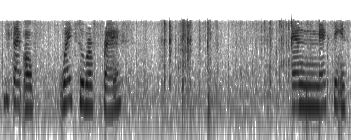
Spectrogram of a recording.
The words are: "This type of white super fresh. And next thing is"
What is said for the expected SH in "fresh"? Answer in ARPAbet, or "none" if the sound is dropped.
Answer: S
